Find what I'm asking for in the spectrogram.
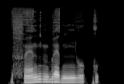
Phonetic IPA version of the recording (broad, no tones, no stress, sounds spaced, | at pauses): f ɛ̃ d m b ɛ d ɲ u k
